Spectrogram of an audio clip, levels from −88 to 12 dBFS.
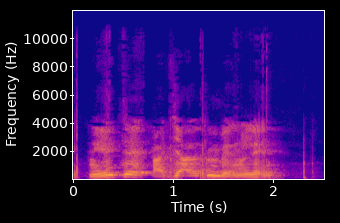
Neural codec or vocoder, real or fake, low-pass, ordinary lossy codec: autoencoder, 48 kHz, 128 numbers a frame, DAC-VAE, trained on Japanese speech; fake; 10.8 kHz; AAC, 32 kbps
